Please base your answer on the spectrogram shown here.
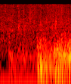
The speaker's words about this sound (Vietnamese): Lúc này mưa vẫn chưa tạnh, tiếng sấm ì ầm không dứt.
